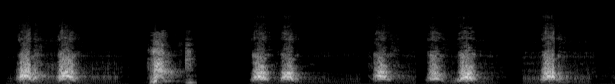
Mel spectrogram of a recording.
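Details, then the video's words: Loud, deep barks from a German Shepherd, mostly in pairs, with a short gap between each burst, about eight barks over six seconds on a quiet background. "German shepherd barking"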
